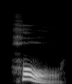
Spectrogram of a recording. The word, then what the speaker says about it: whole: Whole. Same as hole in the ground.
